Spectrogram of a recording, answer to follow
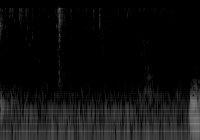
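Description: Canned diced tomatoes being poured into a pot of soup: soft splashing and drips, with one sharp click just over half a second in.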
